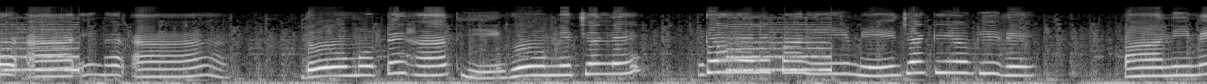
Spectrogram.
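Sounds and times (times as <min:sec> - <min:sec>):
child singing: 0:00.0 - 0:02.4, 0:03.0 - 0:06.4, 0:07.0 - 0:10.4, 0:11.2 - 0:12.0
music backing: 0:00.0 - 0:12.0.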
